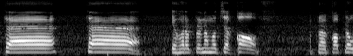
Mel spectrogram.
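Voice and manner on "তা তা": তা with a briefly lengthened vowel; tongue tip at tooth roots, hold তা briefly; drawn one count. Shown as a demonstration. Teacher models a letter for learners, one count long. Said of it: "এক আলিফ টেনে পড়বেন".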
